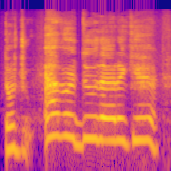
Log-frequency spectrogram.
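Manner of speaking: high, loud furious warning; angry warning. Retold or imitated. Grabbing the pin back from the roommate, furious and high. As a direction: threaten him, furious. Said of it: "I'm like".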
